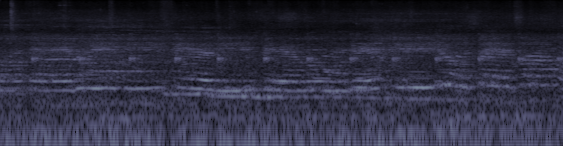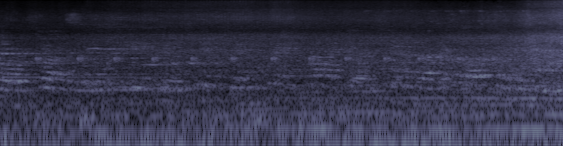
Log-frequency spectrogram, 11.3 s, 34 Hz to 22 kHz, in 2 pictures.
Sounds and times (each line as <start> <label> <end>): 0.0 Chanting 11.2
0.0 Taiwan Traditional opera 11.2
7.6 Traffic Sound 11.2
